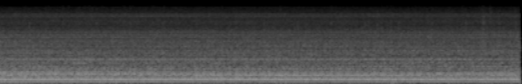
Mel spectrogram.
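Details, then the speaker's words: Two NOEVSBIG solder fume extractor fans running side by side on lowest speed: steady low hum with a faint rough purr from one, and one vibrates more on low than the other; likely a dry bearing. "that one is kind of making the purse sound curiously this one vibrates more on lowest speed than this [Music] one"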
